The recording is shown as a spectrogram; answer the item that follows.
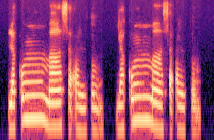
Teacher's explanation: लकुम मीम के बाद मीम, यहाँ पे फिर इदगाम हो रहा है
